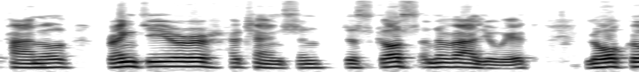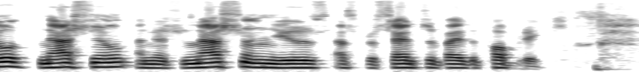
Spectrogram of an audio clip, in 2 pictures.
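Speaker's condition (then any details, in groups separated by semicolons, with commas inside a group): No condition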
